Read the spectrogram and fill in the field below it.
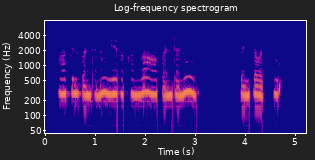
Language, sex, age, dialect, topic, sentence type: Telugu, female, 18-24, Southern, agriculture, question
